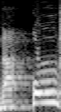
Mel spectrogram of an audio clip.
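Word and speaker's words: knuckle: তো এই যে নাকল, এখানেও কিন্তু কে ছিল শুরুতে, কিন্তু এখানেও কে এর উচ্চারণ হবে না। উচ্চারণ শুরু হয়েছে এন থেকে।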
